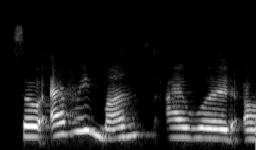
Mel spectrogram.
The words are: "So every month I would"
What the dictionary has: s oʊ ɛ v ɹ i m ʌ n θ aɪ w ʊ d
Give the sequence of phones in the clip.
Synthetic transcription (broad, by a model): s oʊ ɛ v ɹ i m ʌ n θ aɪ w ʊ d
